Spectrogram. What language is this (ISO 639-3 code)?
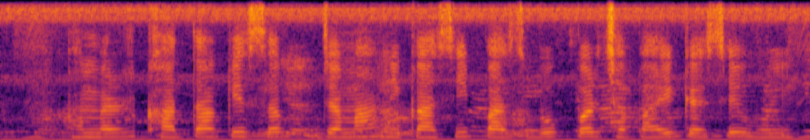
bho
